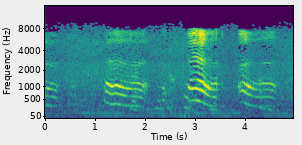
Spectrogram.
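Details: Baby with hiccups making baby sounds: three short falling wails with fussing between them in a quiet room; brief infant crying.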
